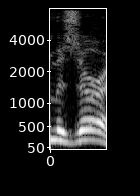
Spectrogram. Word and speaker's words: Missouri: In Missouri, and I even said it right.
